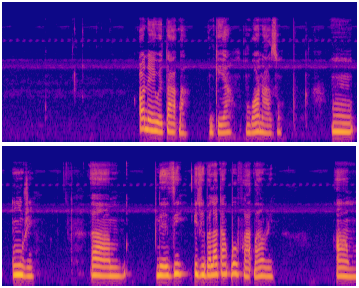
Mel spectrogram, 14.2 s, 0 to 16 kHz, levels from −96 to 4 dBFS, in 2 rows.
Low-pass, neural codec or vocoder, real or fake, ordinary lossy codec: 10.8 kHz; none; real; none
